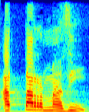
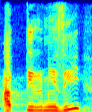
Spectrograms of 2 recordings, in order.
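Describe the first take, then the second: First: The name is said with a vowels throughout. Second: The name is said with i vowels throughout. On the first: "boleh dibaca At-Tarmazi" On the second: "ini boleh dibaca At-Tirmizi"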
